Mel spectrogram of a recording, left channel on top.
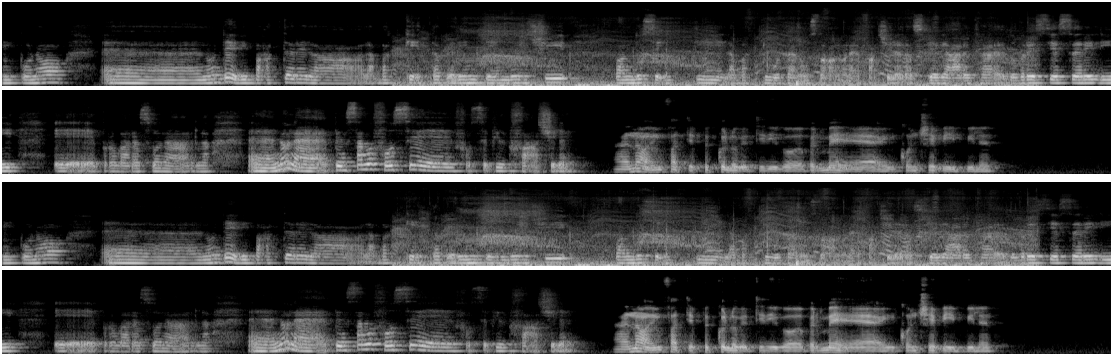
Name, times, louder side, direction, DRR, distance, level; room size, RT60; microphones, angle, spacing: voice 1, 0.0-16.8, left 2 dB, 45° left, 1.2 m, -21 dB
sound 1, 3.9-10.4, right 1 dB, 10° right, 0.5 m, -24 dB
voice 2, 17.2-21.0, right 3 dB, 75° right, 1.1 m, -23 dB
12.0 x 7.6 x 7.4 m
head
